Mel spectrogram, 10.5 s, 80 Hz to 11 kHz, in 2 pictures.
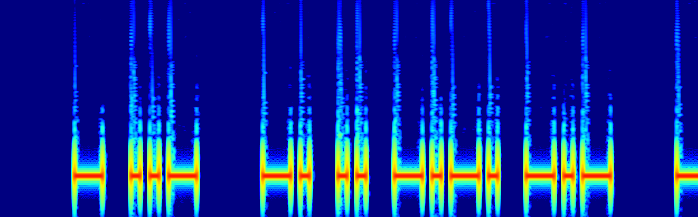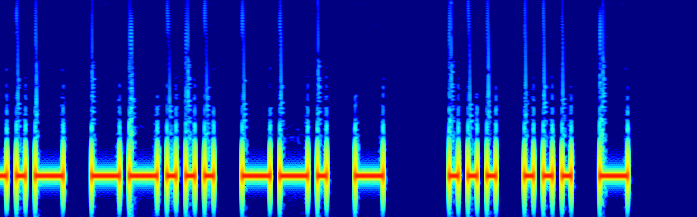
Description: Morse code, heard as a keyed tone, about 17 wpm, 700 Hz. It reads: TU NICK K7GT SST
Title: K1USN SST QSO Practice - 17wpm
